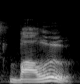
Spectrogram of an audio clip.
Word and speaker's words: Balu: text it's not it's Balu just like L is not pronounced l in ugaritic it's U and since the video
